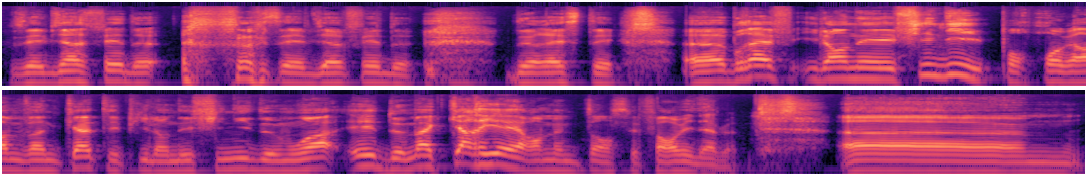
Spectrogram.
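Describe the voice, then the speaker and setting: A man's voice: mid-range voice, normal speed, a little mellow. A man hosting a live stream, chatting casually about music production and his own impressions, rambling and self-mocking.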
